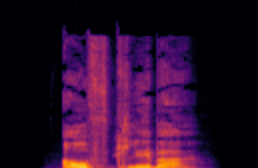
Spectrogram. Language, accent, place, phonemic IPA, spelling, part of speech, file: German, Germany, Berlin, /ˈaʊ̯fˌkleːbɐ/, Aufkleber, noun, De-Aufkleber.ogg
- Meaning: 1. agent noun of aufkleben 2. sticker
